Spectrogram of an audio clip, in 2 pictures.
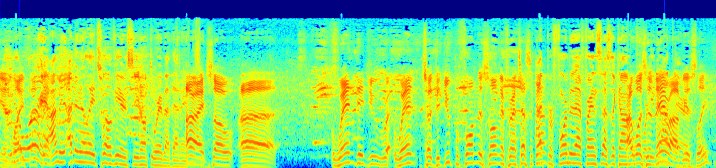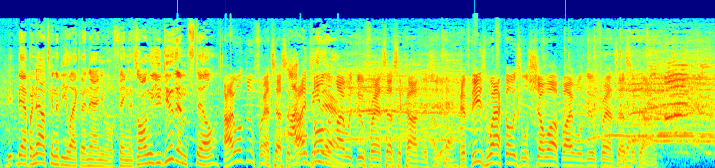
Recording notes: live at Bar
